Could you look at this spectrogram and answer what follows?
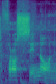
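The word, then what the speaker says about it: Frosinone: going down this season along with Genoa and frost sinone I probably pronounce that wrong you got it right over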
